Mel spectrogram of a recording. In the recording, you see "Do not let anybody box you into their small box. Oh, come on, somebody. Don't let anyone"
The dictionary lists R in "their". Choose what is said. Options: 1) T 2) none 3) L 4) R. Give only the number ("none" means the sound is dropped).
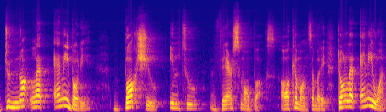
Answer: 4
